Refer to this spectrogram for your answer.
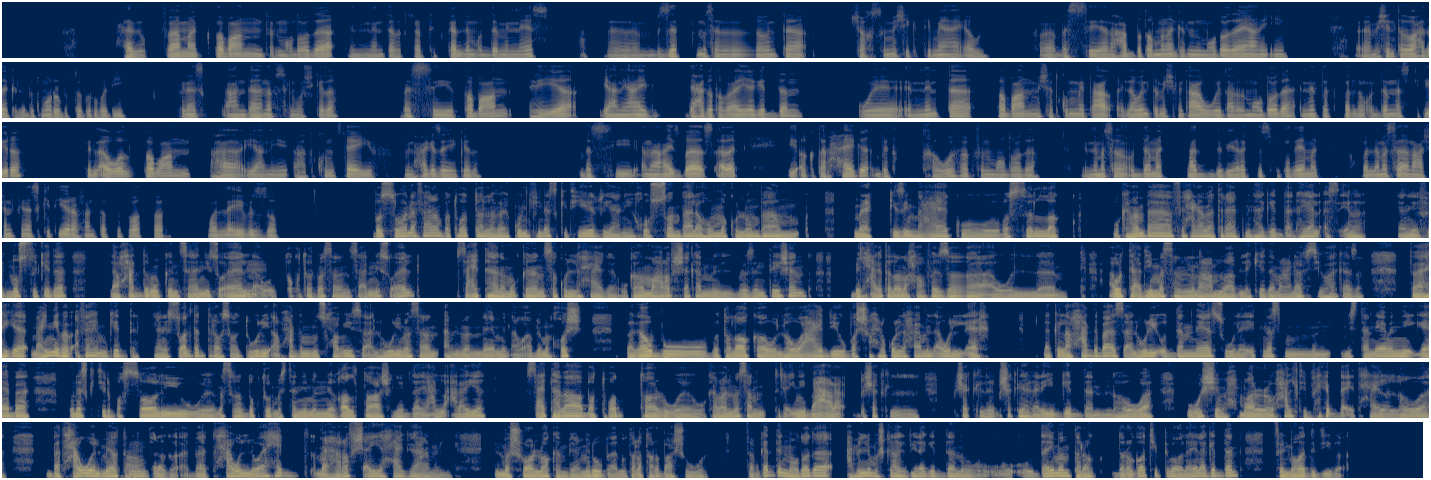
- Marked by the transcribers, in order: other background noise; tapping; in English: "الpresentation"; laughing while speaking: "وحالتي بقت بقت حالة"
- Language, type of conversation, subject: Arabic, advice, إزاي أتغلب على الخوف من الكلام قدام الناس في اجتماع أو قدام جمهور؟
